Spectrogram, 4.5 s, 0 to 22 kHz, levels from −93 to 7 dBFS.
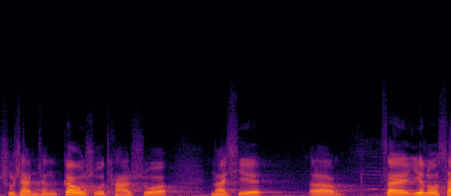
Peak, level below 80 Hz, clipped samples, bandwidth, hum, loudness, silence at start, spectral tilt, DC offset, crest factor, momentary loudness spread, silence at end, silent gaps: -4 dBFS; -74 dBFS; under 0.1%; 7.2 kHz; none; -25 LUFS; 0.1 s; -8 dB/octave; under 0.1%; 20 dB; 10 LU; 0 s; none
